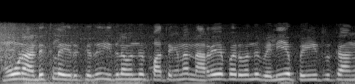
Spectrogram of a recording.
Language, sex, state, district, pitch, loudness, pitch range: Tamil, male, Tamil Nadu, Kanyakumari, 230 Hz, -16 LUFS, 215-240 Hz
